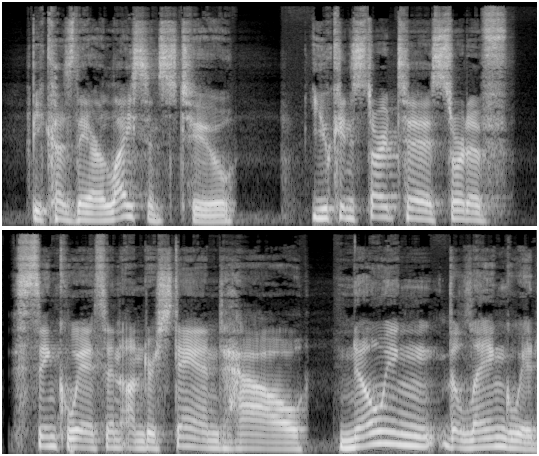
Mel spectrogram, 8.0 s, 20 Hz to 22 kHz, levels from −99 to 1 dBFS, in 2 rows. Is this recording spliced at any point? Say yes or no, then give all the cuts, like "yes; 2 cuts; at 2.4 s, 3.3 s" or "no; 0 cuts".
yes; 1 cut; at 6.4 s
